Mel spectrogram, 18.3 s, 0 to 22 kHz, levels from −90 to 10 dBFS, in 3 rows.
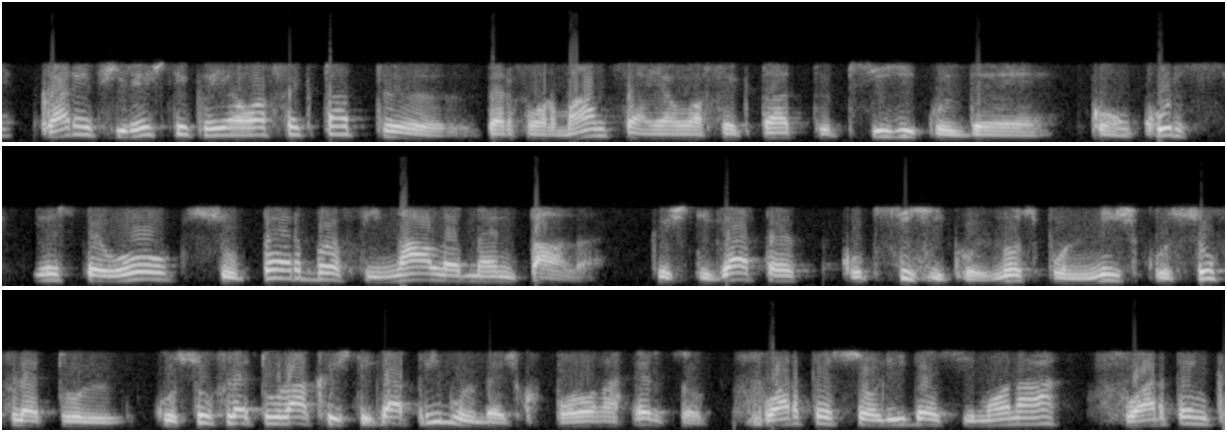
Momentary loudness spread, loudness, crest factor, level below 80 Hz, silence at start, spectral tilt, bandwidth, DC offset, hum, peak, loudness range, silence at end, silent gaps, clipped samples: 6 LU; -15 LUFS; 14 dB; -70 dBFS; 0 s; -8 dB/octave; 5 kHz; under 0.1%; none; 0 dBFS; 1 LU; 0.05 s; none; under 0.1%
